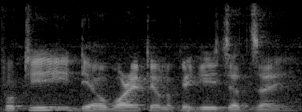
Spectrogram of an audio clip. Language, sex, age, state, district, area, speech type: Assamese, male, 45-60, Assam, Goalpara, urban, spontaneous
